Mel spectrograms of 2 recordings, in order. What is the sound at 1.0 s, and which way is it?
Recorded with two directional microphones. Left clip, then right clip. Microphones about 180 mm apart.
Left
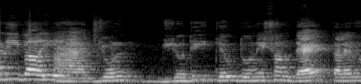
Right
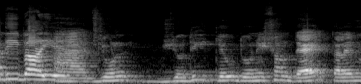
A man's voice, 10° right (ahead or behind).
